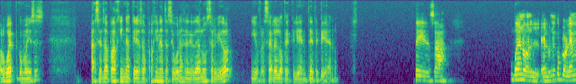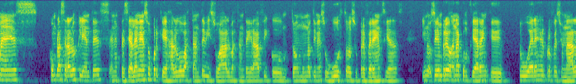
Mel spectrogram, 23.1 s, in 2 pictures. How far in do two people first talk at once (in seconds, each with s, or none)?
none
